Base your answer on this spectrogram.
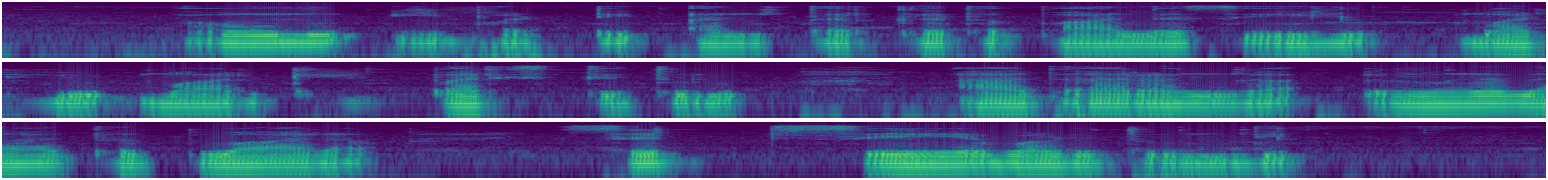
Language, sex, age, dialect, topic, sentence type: Telugu, female, 25-30, Telangana, banking, statement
